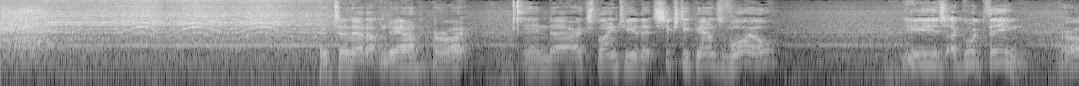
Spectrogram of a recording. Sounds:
speech

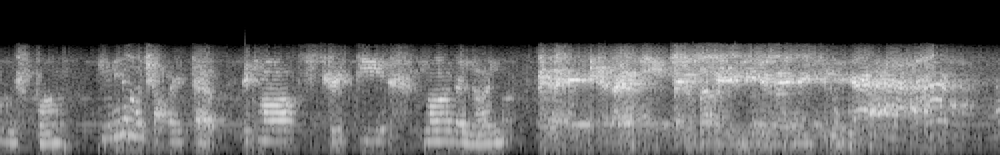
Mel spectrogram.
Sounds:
speech

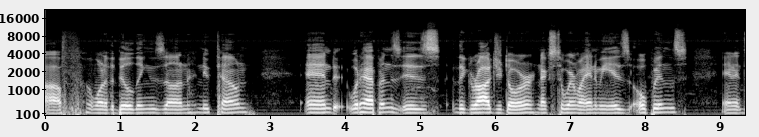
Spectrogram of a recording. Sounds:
speech

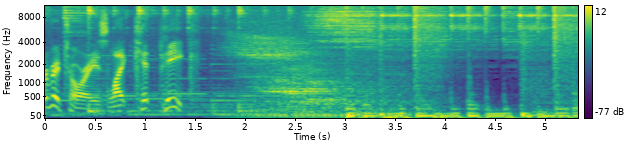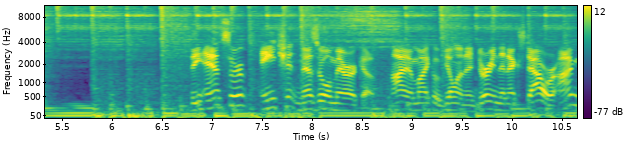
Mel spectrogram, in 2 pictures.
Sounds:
speech, music

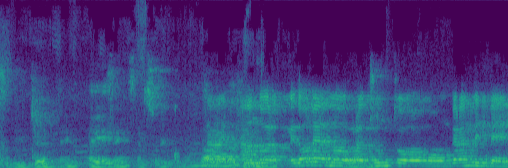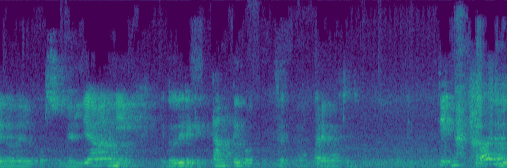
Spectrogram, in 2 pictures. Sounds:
speech

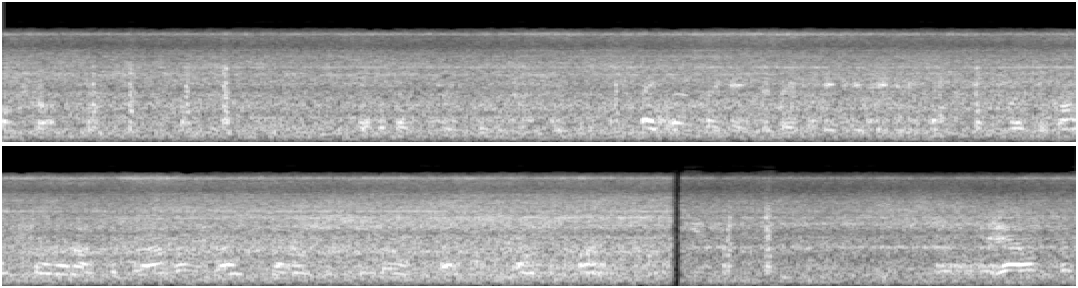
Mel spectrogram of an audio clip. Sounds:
airplane, speech, vehicle

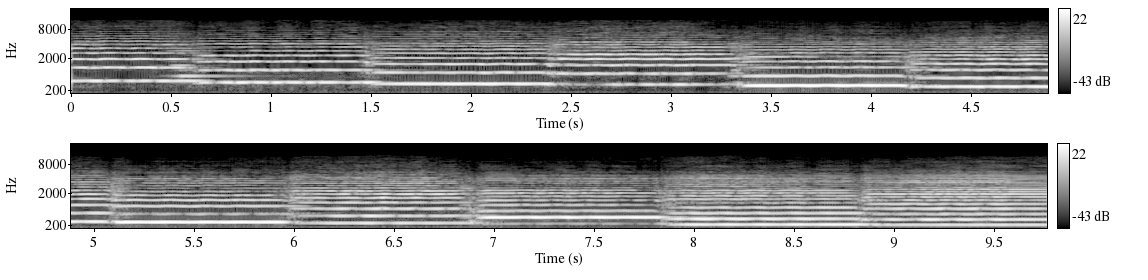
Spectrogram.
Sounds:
music, fiddle, musical instrument

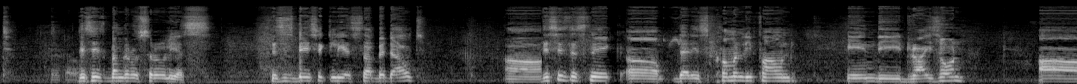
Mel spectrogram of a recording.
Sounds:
outside, urban or man-made, speech, animal

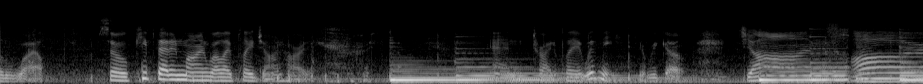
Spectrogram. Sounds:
speech, music, guitar

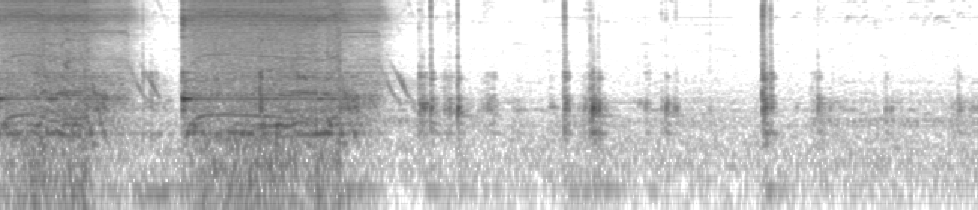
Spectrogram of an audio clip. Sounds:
inside a small room

